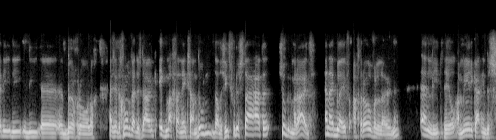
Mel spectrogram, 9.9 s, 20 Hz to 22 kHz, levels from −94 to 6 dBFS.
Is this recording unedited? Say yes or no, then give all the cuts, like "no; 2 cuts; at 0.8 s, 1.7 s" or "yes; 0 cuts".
no; 1 cut; at 2.1 s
